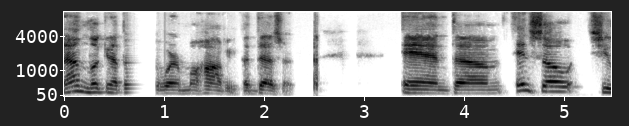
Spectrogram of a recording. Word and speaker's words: Mojavie: She goes, Dad, if you took Mojave, just slap an I in front of the E, it would be pronounced Mojave.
